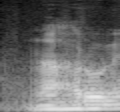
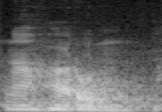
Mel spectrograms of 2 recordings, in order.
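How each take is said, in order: First: No vowel is heard between h and r. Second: An a vowel is heard between h and r.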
